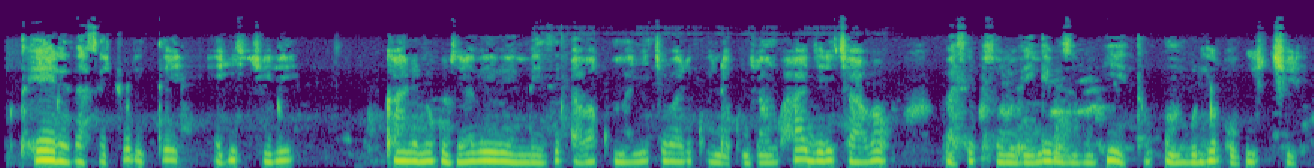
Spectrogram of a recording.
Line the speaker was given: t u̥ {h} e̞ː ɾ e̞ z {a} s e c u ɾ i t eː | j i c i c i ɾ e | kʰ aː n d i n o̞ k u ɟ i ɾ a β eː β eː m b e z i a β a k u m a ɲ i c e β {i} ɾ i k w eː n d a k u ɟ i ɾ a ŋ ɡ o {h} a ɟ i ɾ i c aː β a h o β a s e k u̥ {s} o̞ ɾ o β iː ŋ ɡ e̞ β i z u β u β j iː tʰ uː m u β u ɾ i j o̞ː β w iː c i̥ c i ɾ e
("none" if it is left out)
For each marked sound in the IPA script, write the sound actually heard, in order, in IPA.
h, a, a, h, s

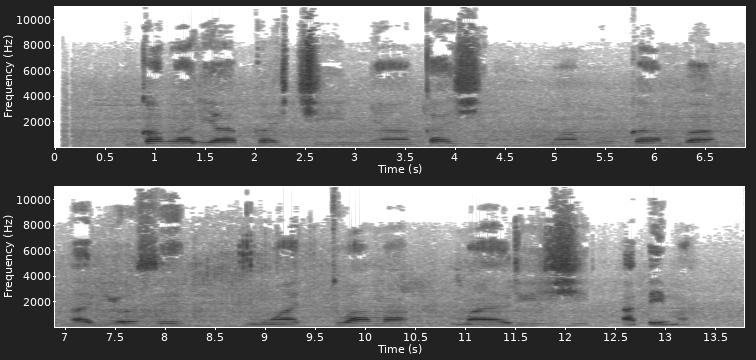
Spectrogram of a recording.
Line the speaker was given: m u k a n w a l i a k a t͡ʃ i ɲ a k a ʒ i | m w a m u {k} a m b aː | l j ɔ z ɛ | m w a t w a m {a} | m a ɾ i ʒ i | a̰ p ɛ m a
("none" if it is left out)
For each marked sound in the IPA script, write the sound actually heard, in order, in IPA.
k, a

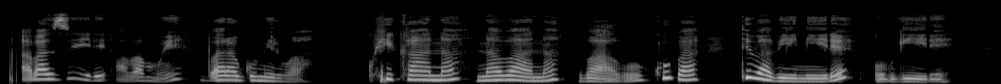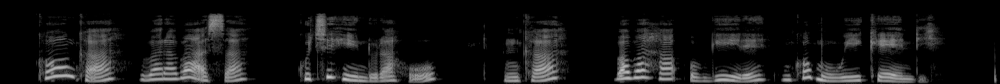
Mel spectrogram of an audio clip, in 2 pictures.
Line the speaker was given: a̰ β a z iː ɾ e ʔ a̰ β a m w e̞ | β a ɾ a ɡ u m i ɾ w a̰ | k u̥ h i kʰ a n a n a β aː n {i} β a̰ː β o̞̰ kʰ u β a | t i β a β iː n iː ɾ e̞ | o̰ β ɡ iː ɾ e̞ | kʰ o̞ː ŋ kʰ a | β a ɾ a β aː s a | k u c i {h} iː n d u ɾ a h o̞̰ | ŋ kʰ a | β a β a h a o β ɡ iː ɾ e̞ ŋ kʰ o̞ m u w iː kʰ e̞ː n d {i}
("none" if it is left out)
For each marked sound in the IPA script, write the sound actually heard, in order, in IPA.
a, h, i

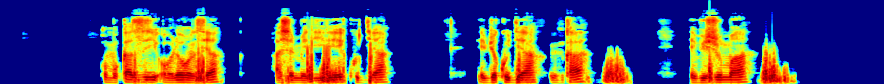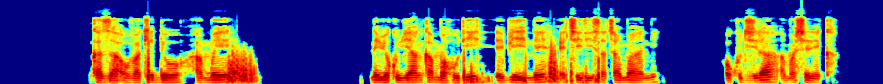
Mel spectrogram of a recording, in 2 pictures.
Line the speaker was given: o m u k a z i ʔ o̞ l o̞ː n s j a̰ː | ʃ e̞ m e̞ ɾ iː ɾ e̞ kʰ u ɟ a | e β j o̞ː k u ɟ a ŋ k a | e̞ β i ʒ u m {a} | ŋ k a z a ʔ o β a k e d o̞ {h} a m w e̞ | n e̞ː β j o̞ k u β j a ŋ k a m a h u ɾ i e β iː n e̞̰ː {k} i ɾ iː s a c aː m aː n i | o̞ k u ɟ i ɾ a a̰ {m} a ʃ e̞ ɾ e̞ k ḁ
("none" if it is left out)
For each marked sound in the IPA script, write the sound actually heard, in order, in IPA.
a, h, c, m

